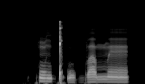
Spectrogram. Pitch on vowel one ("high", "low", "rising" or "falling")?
high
